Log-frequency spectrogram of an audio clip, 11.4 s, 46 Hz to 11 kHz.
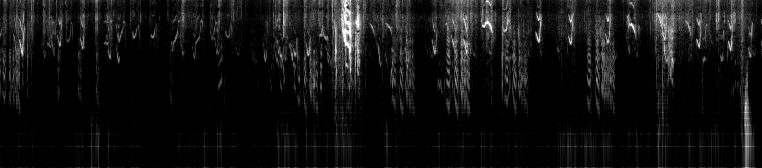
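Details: Natal spurfowl female, angry, recorded in South Africa in 2024, uttering harsh, crackling cackle phrases in separate bursts with quiet gaps between them. The loudest burst comes near the middle.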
